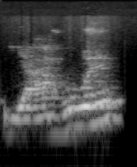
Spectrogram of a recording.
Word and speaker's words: Yahweh: Você tem aí uma conjunção do termo Yah, que nós chamamos de Jeová, como os sinais diacríticos inerentes a esse nome se perderam, o mais provável é que a pronúncia seja Yahweh, né?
